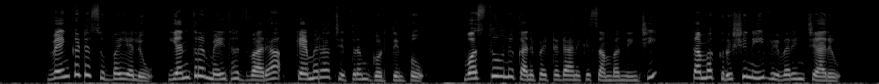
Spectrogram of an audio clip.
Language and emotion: Telugu, neutral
